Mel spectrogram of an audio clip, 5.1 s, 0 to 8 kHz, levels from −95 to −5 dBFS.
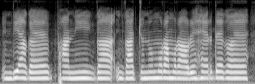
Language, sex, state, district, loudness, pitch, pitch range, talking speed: Chakma, female, Tripura, West Tripura, -14 LUFS, 220 Hz, 215-220 Hz, 115 wpm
